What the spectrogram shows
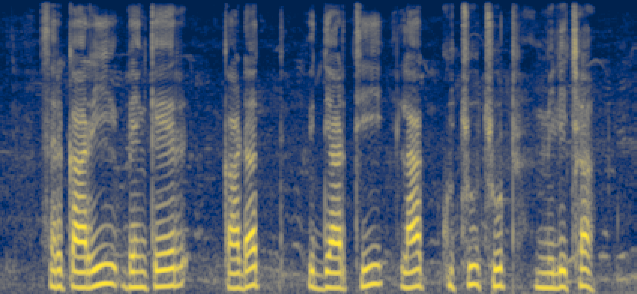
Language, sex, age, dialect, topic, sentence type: Magahi, male, 25-30, Northeastern/Surjapuri, banking, statement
